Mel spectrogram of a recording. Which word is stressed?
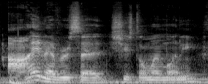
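I. The stress falls on the word "I".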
